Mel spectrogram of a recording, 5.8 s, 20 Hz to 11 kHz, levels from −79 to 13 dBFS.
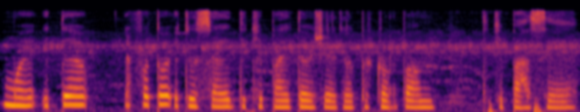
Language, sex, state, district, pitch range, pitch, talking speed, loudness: Nagamese, female, Nagaland, Kohima, 180-230 Hz, 195 Hz, 145 wpm, -16 LUFS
